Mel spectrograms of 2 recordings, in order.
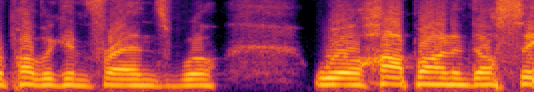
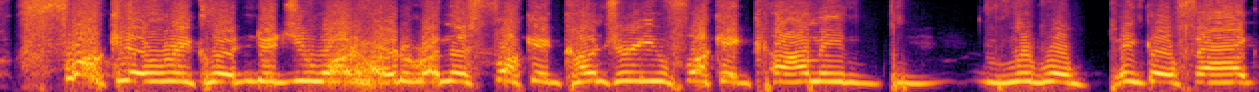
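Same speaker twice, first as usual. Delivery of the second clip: imitated angry tirade, pitched up; ranting commenter; 4 semitones higher than usual. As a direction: spew it as an irate online troll in one rush. Acting out an angry online commenter.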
